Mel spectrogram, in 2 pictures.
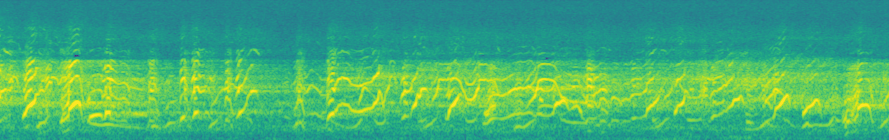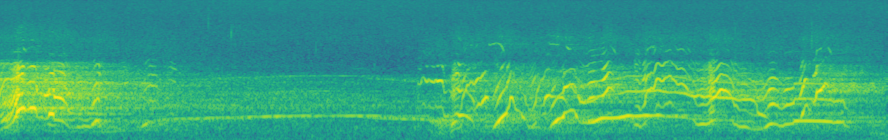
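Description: Coyotes howl and yip together in a wavering chorus of sliding, overlapping high-pitched voices.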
